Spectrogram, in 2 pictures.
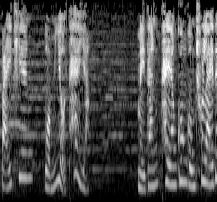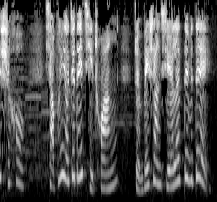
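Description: A woman narrates for young children with a high, bright voice. She is expressive and coaxing, speaking straight to the child as a story host. The recording is slightly muffled. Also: moderate pace. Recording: muffled recording with faint music.

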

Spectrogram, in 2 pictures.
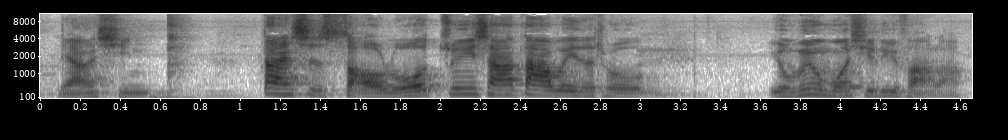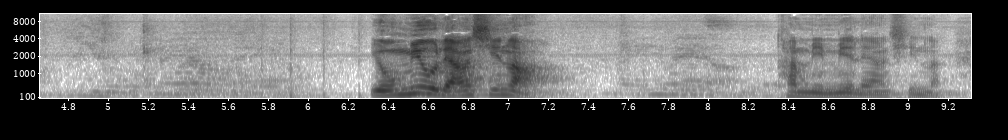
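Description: A man preaching a sermon, asking the congregation rhetorical questions and answering them himself, rising to loud emphasis and dropping low. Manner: swings between loud emphasis and quiet drops. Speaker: pastor.

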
